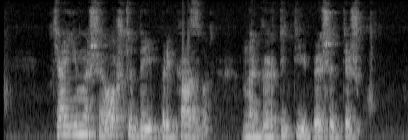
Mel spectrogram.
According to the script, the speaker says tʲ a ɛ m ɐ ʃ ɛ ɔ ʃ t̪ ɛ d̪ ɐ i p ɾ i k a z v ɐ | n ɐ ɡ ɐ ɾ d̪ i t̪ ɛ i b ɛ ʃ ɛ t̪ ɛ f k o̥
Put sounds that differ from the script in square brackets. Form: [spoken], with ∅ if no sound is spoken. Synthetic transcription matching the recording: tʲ a [i] m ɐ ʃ ɛ ɔ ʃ t̪ ɛ d̪ ɐ i p ɾ i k a z v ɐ | n ɐ ɡ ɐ ɾ d̪ i t̪ ɛ i b ɛ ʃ ɛ t̪ ɛ [ʃ] k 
